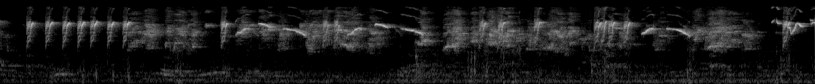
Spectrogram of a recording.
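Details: Sunbird singing persistently against a rival: rapid series of short high ticks, then a lively tumble of thin, sweeping, chattering high notes that overlap and carry on almost without pause.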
